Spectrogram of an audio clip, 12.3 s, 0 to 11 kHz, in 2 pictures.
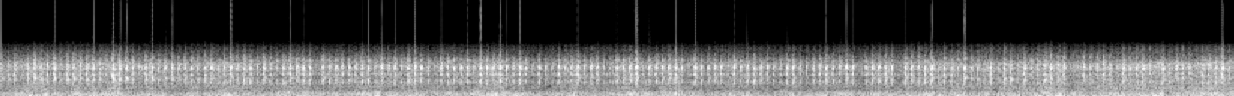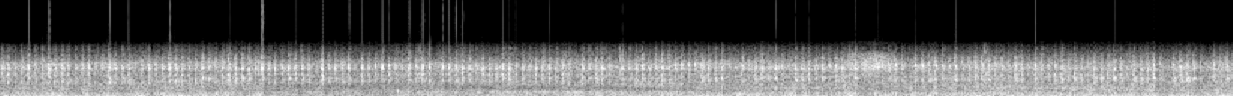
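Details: Ford Crown Victoria engine about 5 minutes after startup; even idle with a steady hissy ticking clatter about three beats a second; engine noise, cause unknown.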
